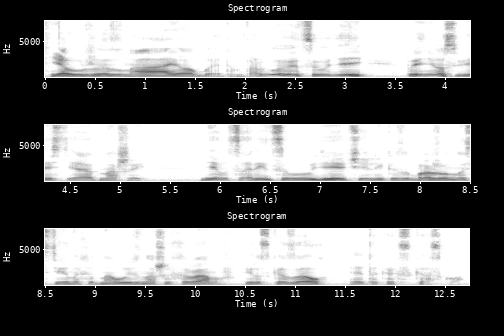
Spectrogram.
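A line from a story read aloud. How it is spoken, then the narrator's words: Laughing reply. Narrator (Russian): Я засмеялся и ответил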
